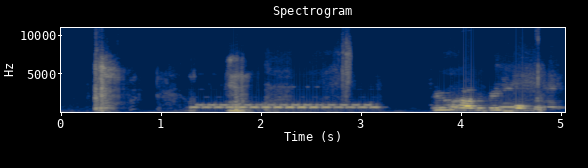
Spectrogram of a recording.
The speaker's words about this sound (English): So, and I am sorry, that is my phone ringing.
